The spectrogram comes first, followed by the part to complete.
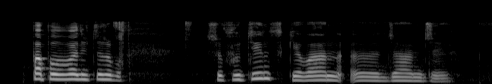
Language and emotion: Russian, neutral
